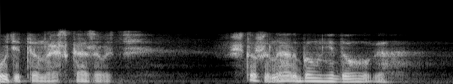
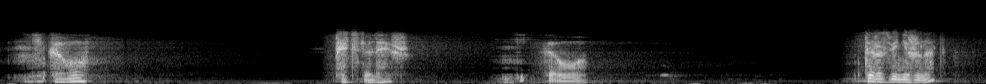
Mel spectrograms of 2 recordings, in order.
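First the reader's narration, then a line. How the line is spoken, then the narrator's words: Soft and sad. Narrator (Russian): Он ответил мягко, печально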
